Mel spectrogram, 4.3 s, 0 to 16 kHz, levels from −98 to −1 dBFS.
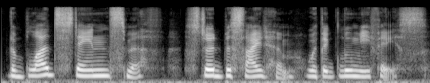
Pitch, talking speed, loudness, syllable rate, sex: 220 Hz, 155 wpm, -16 LUFS, 3.8 syllables/s, female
